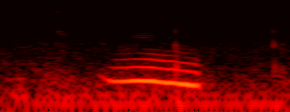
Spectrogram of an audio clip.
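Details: British Longhair cat giving one drawn-out, low snoring tone that slides gently downward over about half a second, against faint room hum.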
